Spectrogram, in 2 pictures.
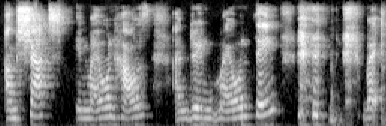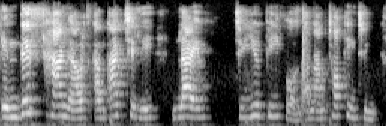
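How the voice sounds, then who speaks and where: A woman's voice: mid-range voice, a bit bright. A woman speaking hesitantly with many restarts on a live video call, sharing her experience. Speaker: online marketing member. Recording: dull lo-fi video call audio.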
